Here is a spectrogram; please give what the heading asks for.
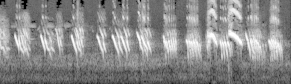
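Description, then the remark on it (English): Purple martin song: a rapid, steady run of about a dozen bright, gurgling chirps and warbles, fairly loud, with no voices over it. “And the third chorus of voices belongs to birds now migrating from farther south, like the purple martin.”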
